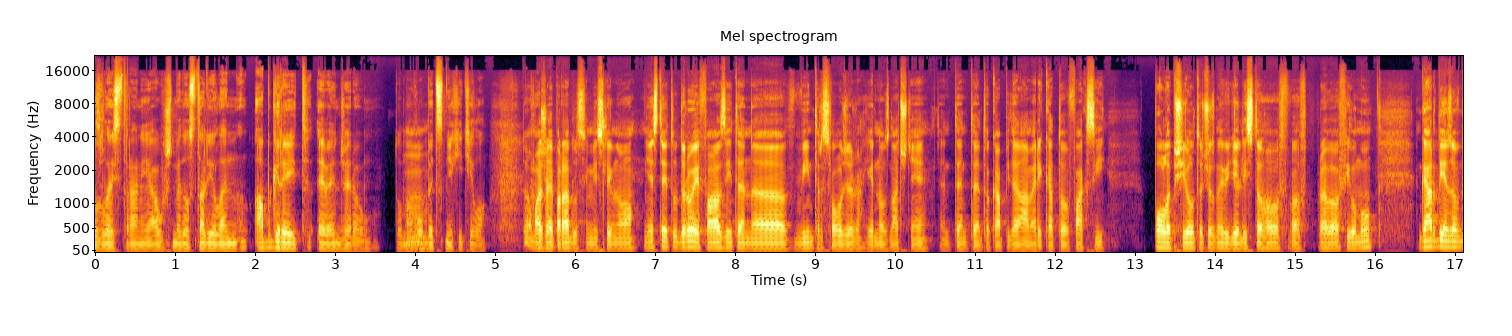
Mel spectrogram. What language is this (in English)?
Slovak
